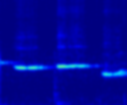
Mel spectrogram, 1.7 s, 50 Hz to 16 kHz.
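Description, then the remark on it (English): Someone whistles a slow, eerie melody of a few long held notes that drift slightly downward, clear with no talking over it: the whistled tune from the film Kill Bill 1, whistled by the blonde woman as she walks down on her way to kill the bride. “I'm pretty sure it's Kill Bill 1 with the blonde girl who's walking down and she's whistling.”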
